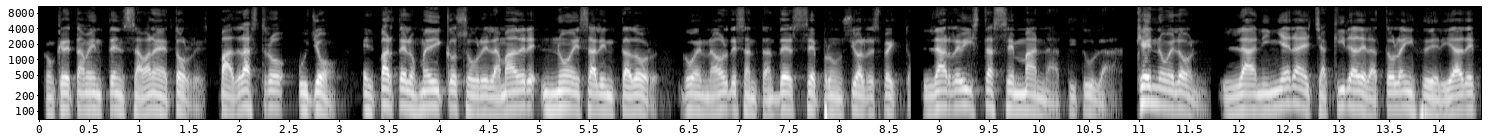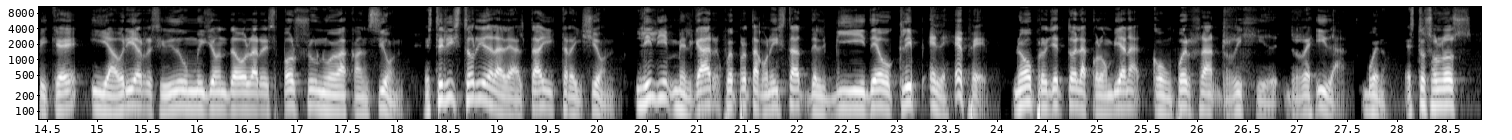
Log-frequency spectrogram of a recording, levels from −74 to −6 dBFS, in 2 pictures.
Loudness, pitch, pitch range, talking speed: -17 LUFS, 115 Hz, 105-125 Hz, 165 wpm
